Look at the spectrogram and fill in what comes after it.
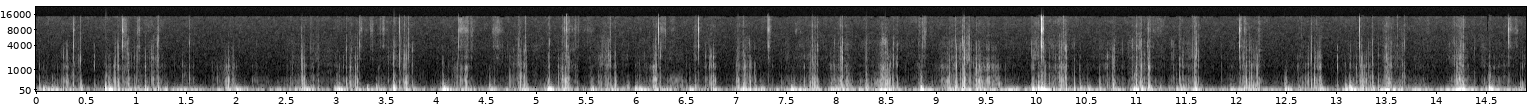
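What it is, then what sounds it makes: Quilted faux leather bag. Flat fingertips and palms rub and pat the padded, quilted surface of a beige quilted faux leather bag flap. The result is a steady run of soft, muffled low thumps with short brushing scuffs and faint crackly highs, each pat dying away almost at once.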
